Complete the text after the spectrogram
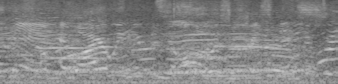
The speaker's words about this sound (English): Eager families crowd a dock outside the Charleston Maritime Center, happily chatting and checking the harbor for any sign of sails.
